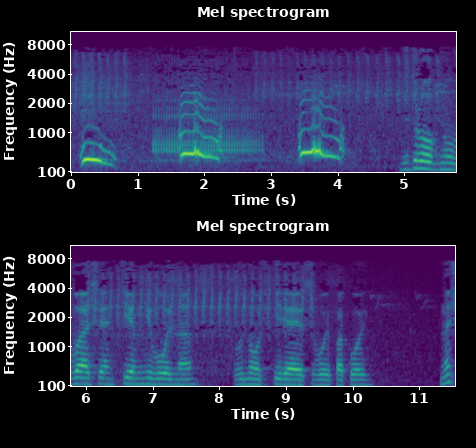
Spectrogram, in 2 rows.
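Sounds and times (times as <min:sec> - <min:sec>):
eagle owl hooting in a thicket across a river: 0:00.0 - 0:04.2
speech: 0:05.0 - 0:10.4, 0:11.3 - 0:11.5.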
